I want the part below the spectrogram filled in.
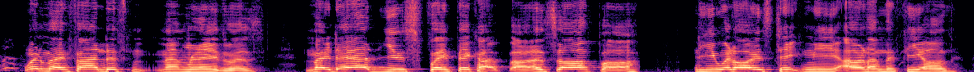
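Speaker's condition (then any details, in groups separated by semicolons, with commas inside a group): Cerebral palsy; predicted might never speak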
